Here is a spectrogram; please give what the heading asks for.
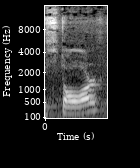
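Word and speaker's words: står: on top of it, a small round open circle on top of it is pronounced O. So ma is O. So S-T-A-R with a round circle over the A would be store.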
